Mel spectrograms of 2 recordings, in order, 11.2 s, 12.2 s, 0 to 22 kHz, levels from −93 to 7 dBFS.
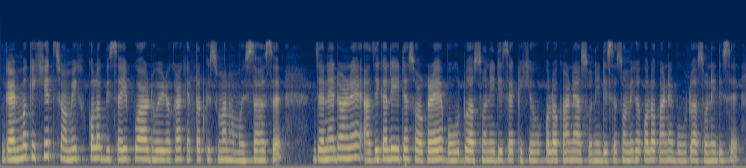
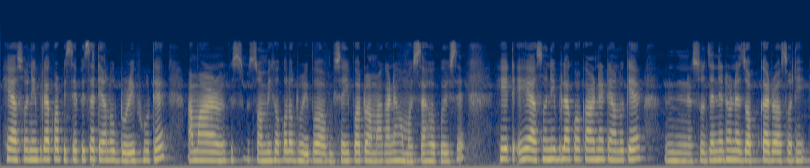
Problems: background sounds at intervals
